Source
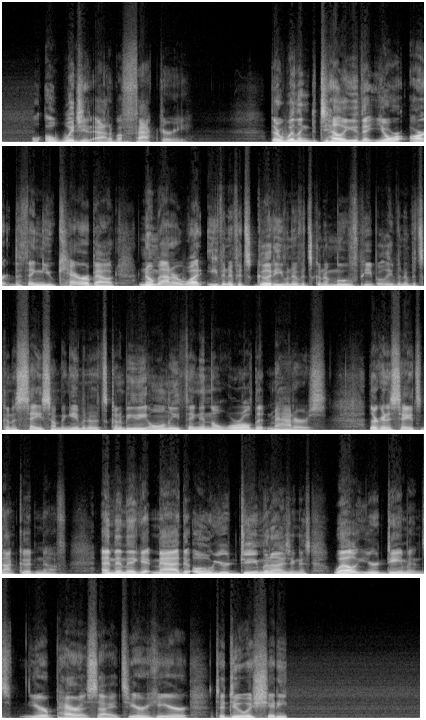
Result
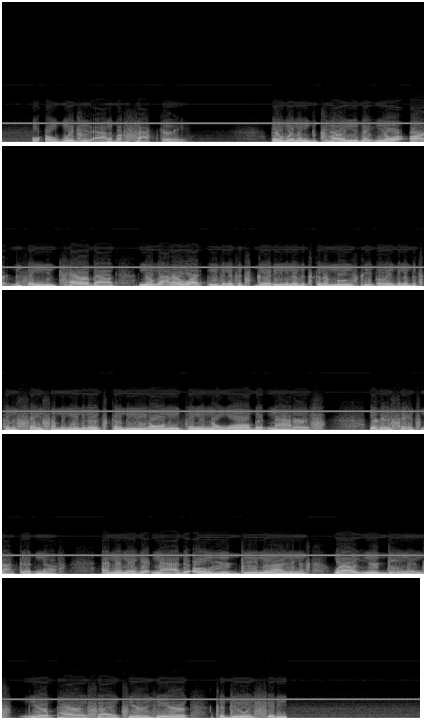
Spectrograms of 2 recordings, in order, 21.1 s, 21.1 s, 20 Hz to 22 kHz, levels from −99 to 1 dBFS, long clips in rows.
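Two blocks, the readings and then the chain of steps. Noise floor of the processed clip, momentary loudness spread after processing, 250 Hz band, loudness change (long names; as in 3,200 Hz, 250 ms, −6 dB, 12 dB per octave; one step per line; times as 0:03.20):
−45 dBFS, 11 LU, −11.0 dB, −12.0 dB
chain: downward compressor 5 to 1, threshold −19 dBFS, peak gain reduction 10.5 dB
brickwall limiter −19 dBFS, peak gain reduction 10.5 dB
switching amplifier with a slow clock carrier 3,000 Hz
level −3.5 dB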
